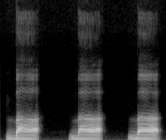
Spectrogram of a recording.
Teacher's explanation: बा का जो मखरज है वह है दोनों होंठों का तरी वाला हिस्सा, यानी होंठ जो है, होंठों का ये वाला हिस्सा अंदर वाला हिस्सा है, इसके साथ इससे अदा होता है ऐसे बा बा बा, बिस्मिल्लाहिर्रहमानिर्रहीम, बिस नहीं बोल सकते हैं।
